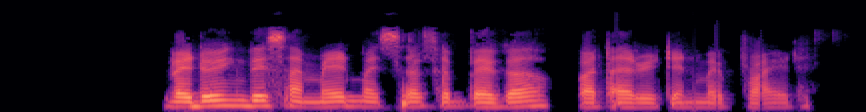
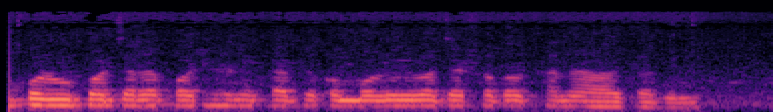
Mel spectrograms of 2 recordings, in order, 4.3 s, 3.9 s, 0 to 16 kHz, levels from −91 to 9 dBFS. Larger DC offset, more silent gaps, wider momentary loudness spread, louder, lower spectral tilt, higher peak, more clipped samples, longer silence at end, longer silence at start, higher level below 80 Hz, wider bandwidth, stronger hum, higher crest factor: neither; first, 2.78-2.88 s vs none; about the same, 12 LU vs 11 LU; first, -20 LUFS vs -25 LUFS; second, -5.5 dB/octave vs -9.5 dB/octave; first, 0 dBFS vs -8 dBFS; neither; about the same, 0.3 s vs 0.4 s; first, 0.8 s vs 0.05 s; second, -62 dBFS vs -56 dBFS; second, 7.2 kHz vs 11.5 kHz; neither; about the same, 20 dB vs 16 dB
